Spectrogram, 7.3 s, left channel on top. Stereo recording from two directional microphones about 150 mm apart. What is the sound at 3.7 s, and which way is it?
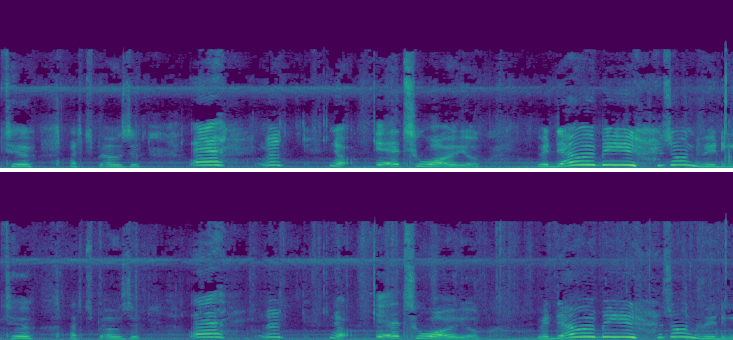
Speech, 10° right (ahead or behind).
